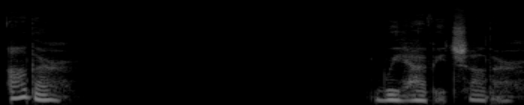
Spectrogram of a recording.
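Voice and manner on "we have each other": whisper. Acted. Tender inner thought.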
